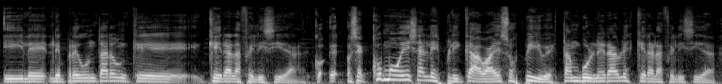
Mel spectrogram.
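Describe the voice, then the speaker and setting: A man asking reflective interview questions, measured and hesitant with many fillers. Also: mid-range voice, lively intonation, darkish tone, dry recording.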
